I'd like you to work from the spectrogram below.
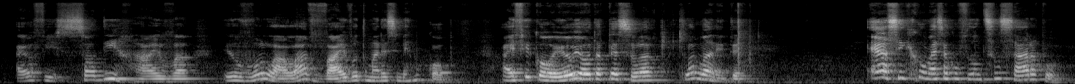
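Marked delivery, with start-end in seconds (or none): none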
